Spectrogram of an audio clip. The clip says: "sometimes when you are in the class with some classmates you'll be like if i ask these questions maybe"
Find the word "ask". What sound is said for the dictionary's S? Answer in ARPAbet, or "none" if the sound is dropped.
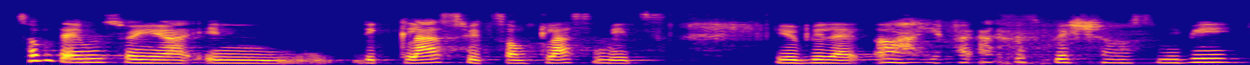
none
